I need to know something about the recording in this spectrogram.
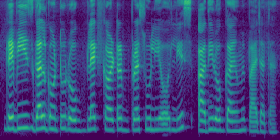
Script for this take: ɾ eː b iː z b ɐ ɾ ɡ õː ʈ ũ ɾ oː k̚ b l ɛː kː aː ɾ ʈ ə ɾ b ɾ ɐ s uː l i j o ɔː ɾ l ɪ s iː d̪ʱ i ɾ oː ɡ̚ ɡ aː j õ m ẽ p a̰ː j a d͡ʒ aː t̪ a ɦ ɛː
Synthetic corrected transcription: ɾ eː b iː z ɡ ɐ l ɡ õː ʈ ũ ɾ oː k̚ b l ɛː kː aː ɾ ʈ ə ɾ b ɾ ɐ s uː l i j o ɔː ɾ l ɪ s aː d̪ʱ i ɾ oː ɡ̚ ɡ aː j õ m ẽ p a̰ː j a d͡ʒ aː t̪ a ɦ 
